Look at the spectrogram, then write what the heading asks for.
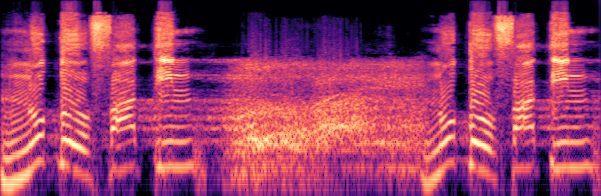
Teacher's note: تا دو زیر تین، نطفتن، نطفتن. جب نط کہیں گے تو ہونٹوں کو گول کریں گے کیونکہ نون پر پیش ہے. فا کی زبر پڑھتے ہوئے آواز اور منہ کھولیں گے، تا کی دو زیر پڑھتے ہوئے آواز کو گرائیں گے.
